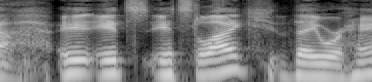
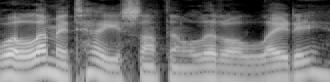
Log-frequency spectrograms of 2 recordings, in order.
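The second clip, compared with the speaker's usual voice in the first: worst imaginable fake put-on Texas accent; 3 semitones lower than usual. Mocking an actor's terrible accent for your listener, Frank Langella's put-on Texas accent. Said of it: "that's better than he did".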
